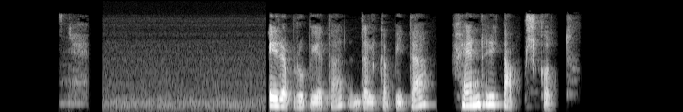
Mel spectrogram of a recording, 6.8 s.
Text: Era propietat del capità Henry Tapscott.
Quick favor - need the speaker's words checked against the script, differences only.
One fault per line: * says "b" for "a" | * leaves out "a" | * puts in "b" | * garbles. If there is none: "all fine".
all fine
